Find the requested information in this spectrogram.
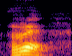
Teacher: जब रे का उच्चारण करते हैं तो हमारी जो जीभ है ना वो लोढ़े नुमा हो जाती है, मतलब ऐसे थोड़ी सी मुड़ के फिर आगे निकलती है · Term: लुंठित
